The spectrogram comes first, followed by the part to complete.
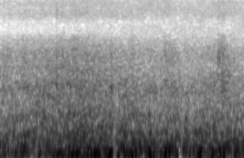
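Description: Steady low drone of a ship's engine and machinery under way, with wind noise on the microphone.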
